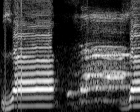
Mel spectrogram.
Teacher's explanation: জিহ্বার আগাটা সামনের নিচে দুধের আগার দিকে লাগবে।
